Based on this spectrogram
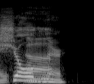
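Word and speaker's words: Schuldiner: So Chuck, I can even never pronounce his last name right. – Schuldner. – Thank you.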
